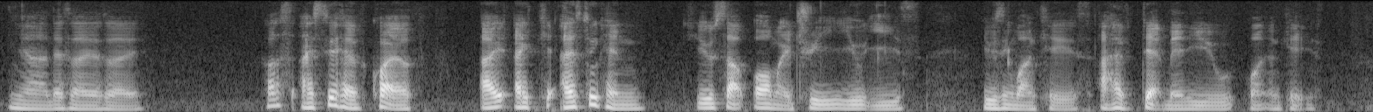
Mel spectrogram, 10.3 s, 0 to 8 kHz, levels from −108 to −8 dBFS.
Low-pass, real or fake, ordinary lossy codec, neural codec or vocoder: none; real; none; none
